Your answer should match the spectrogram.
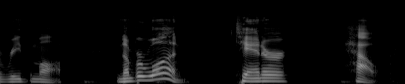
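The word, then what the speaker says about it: Houck: them off number one Tanner ha it's not pronounced Huck Tanner ha the Red Sox two Garrett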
